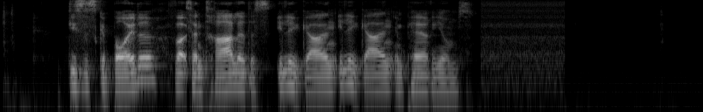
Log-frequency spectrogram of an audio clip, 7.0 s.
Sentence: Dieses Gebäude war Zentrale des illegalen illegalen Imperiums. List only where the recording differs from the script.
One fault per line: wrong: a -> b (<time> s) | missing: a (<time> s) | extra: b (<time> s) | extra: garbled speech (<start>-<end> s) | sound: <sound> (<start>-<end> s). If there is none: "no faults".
no faults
